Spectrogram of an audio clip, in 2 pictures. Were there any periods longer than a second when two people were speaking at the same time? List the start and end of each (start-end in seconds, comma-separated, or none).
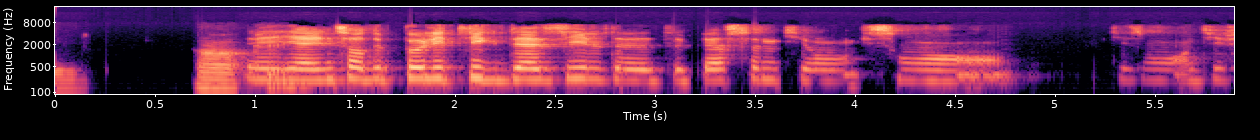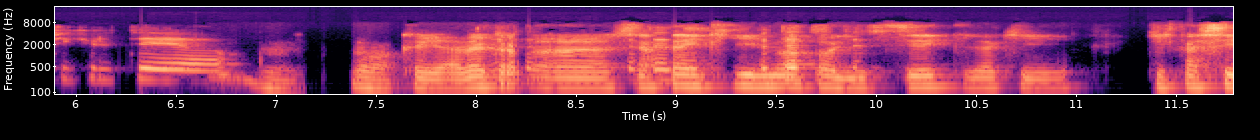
8.1-10.2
